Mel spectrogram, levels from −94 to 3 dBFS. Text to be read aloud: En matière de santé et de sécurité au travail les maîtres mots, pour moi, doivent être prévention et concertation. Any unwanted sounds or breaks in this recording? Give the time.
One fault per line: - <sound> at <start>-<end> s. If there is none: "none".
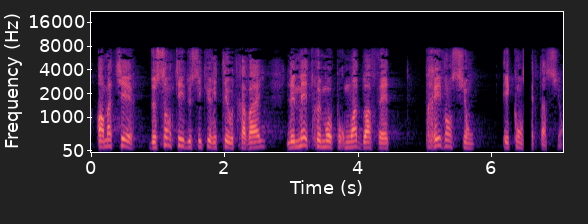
- dropout at 6.5-6.6 s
